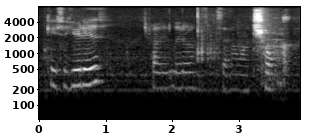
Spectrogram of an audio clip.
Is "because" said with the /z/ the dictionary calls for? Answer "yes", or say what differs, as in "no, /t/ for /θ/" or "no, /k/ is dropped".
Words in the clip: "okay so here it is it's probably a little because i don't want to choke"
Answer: no, /z/ is dropped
